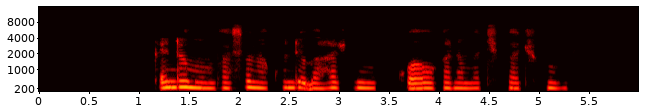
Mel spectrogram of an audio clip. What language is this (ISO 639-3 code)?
dav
